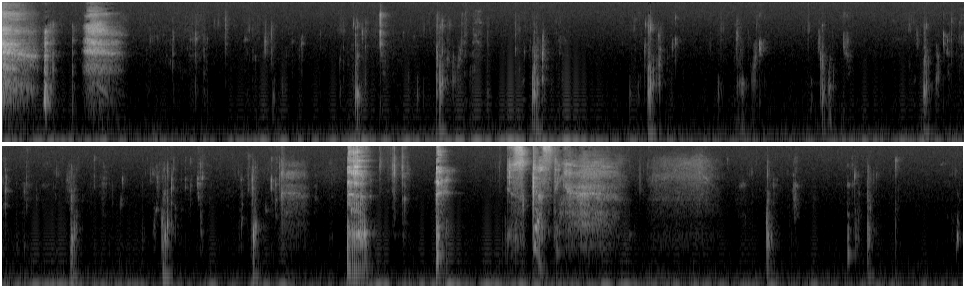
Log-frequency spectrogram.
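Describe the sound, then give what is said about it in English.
Throat gulps and swallowing while someone drinks from a bottle: many short, wet, clicky gulps in an irregular rhythm over a steady low hum, with no talking. “So, I got a bottle. I'm gonna drink it, and then you can be like, yeah. Yeah, those throat sounds.”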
